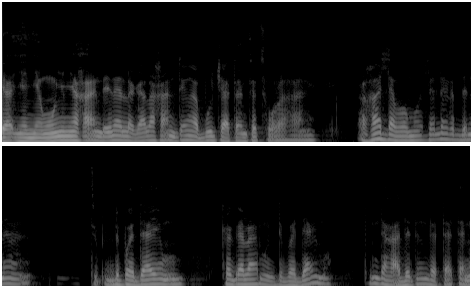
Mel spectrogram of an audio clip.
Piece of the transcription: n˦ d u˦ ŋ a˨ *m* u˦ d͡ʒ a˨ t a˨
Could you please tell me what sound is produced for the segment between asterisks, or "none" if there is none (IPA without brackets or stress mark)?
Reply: b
